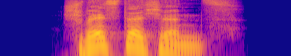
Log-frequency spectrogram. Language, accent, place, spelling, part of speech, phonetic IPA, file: German, Germany, Berlin, Schwesterchens, noun, [ˈʃvɛstɐçəns], De-Schwesterchens.ogg
- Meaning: genitive of Schwesterchen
